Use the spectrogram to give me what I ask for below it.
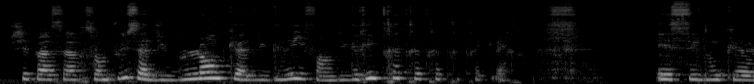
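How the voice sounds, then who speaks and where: Woman in her 30s, unhurried, hesitant scrapbooking vlogger; echoey room. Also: a little high. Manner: chatty, with many hesitations and soft laughs. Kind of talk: casual haul chat to camera.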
